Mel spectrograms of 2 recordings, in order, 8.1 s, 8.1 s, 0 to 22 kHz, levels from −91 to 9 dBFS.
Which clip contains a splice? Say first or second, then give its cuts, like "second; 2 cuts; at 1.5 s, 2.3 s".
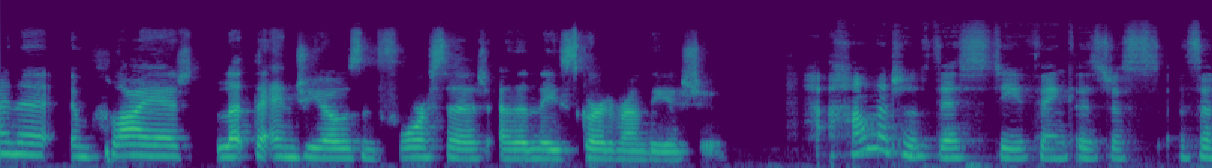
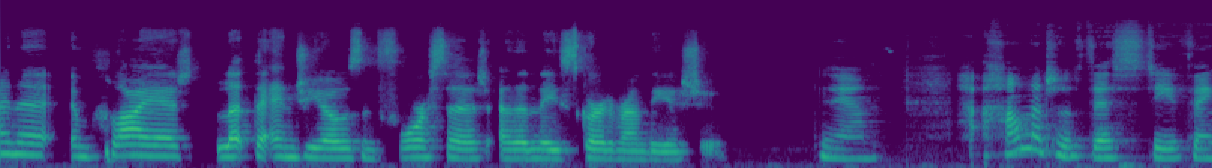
first; 2 cuts; at 5.2 s, 7.1 s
